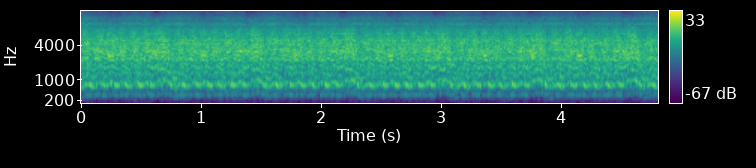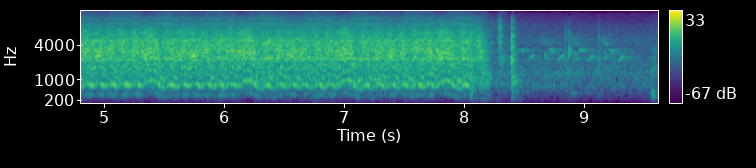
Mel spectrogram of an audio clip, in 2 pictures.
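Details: 1969 Ford Club Wagon barn-find van, fuel delivery in doubt: steady even starter cranking at about four turns per second that never fires or catches; a temporary fuel can is being considered.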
